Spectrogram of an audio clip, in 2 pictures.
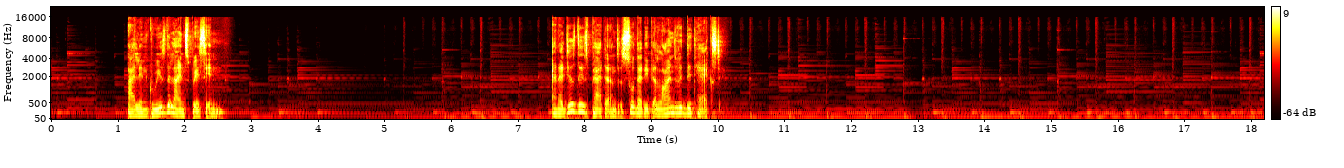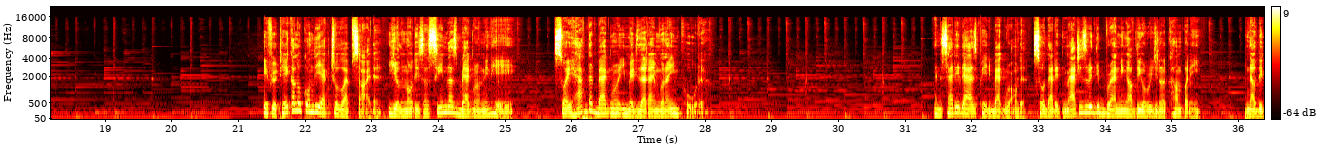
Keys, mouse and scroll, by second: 1.8 Up, 4.4 Down, 5.2-15.3 drag, 16.2-19.0 drag, 19.7 click, 20.6 ctrl+scroll up 1, 21.3 click, 24.6-25.4 scroll up 1, 25.4-31.6 drag, 31.6 scroll down 1, 33.0 click, 36.1 click, 36.1 click.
